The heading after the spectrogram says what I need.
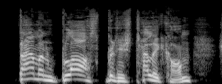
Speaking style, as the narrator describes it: shouted Dirk, the words coming easily from force of habit

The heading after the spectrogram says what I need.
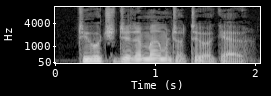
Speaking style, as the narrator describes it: he murmured

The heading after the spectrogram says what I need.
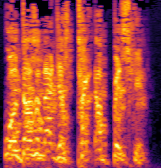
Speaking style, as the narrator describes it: It roared

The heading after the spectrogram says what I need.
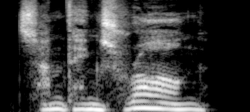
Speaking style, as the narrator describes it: whispered

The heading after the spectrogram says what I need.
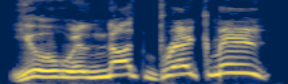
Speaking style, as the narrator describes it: he screamed over and over

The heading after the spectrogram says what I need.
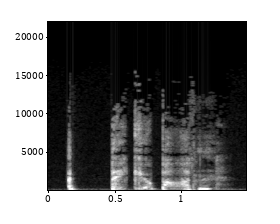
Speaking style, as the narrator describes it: he spluttered

